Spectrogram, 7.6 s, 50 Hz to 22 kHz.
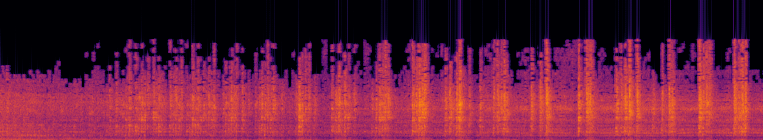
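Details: Cammed 2001 Pontiac Grand Prix GT deep uneven idle with irregular lopes and stumbles, two or three surges a second; owner attributes rough idle to a bad O2 sensor.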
